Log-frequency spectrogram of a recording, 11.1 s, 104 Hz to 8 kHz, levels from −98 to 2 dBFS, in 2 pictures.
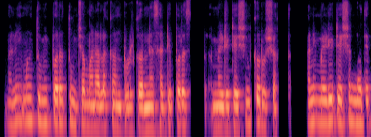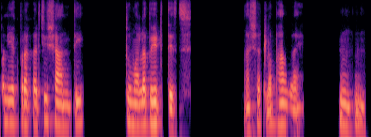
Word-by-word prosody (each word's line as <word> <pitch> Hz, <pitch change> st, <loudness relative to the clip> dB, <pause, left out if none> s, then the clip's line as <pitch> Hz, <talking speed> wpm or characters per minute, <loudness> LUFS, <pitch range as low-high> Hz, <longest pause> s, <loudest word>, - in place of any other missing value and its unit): आणि 165 Hz, +3 st, -4 dB
मग 180 Hz, +1 st, -3 dB
तुम्ही 165 Hz, -2 st, -1 dB
परत 165 Hz, 0 st, +6 dB
तुमच्या 155 Hz, -2 st, -2 dB
मनाला 145 Hz, 0 st, +1 dB
कंट्रोल 135 Hz, -2 st, 0 dB
करण्यासाठी, 135 Hz, 0 st, +3 dB
परत 145 Hz, 0 st, -2 dB
मेडिटेशन 140 Hz, +2 st, +2 dB
करू 165 Hz, -4 st, +2 dB
शकता -, -, -7 dB, 0.3 s
आणि 165 Hz, +2 st, 0 dB
मेडिटेशन 170 Hz, 0 st, +2 dB
मध्ये 160 Hz, +1 st, 0 dB
पण 170 Hz, -, -1 dB
एक 165 Hz, -, +1 dB
प्रकारची 155 Hz, +3 st, +1 dB
शांती 150 Hz, 0 st, +2 dB, 0.7 s
तुम्हाला 160 Hz, -2 st, +3 dB
भेटतेच. 160 Hz, -1 st, +2 dB, 0.9 s
अशातला -, -, -1 dB
भाग 150 Hz, -3 st, +1 dB
आहे. 265 Hz, -, -3 dB, 0.6 s
हं, 150 Hz, -, +1 dB
हं. -, -, -2 dB
155 Hz, 140 wpm, -25 LUFS, 140-165 Hz, 0.9 s, परत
